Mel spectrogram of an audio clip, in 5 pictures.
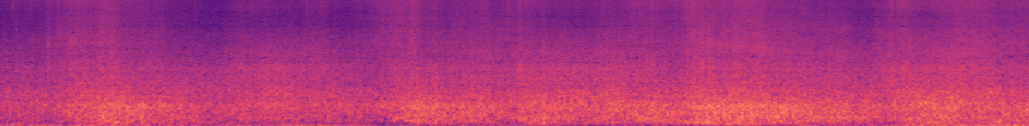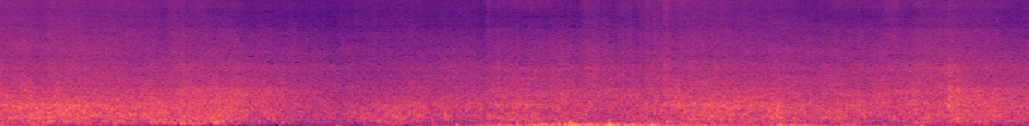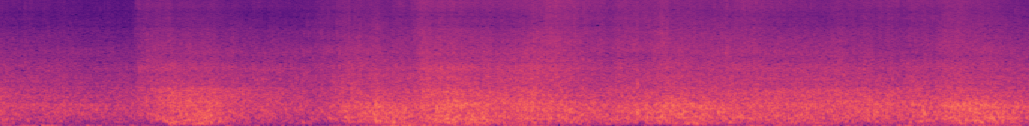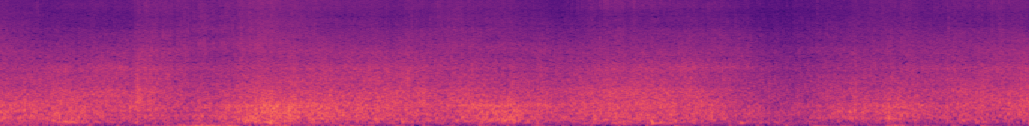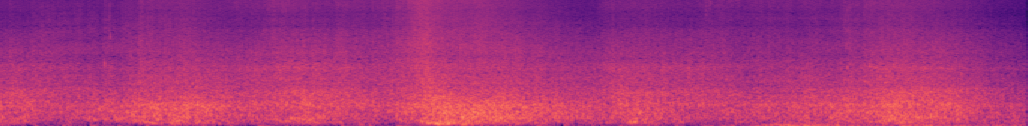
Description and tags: Sound of waves on the rocky seashore, recorded on the island Vis, Croatia.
